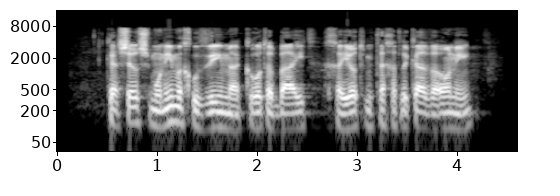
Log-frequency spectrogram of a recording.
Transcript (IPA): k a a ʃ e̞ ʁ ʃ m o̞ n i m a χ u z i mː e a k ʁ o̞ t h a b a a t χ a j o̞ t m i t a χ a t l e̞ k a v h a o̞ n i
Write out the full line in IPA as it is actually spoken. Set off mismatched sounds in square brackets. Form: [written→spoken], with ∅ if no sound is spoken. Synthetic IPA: k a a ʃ e̞ ʁ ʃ m o̞ n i m a χ u z i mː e a k ʁ o̞ t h a b a [a→i] t χ a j o̞ t m i t a χ a t l e̞ k a v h a o̞ n i

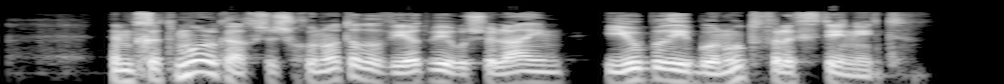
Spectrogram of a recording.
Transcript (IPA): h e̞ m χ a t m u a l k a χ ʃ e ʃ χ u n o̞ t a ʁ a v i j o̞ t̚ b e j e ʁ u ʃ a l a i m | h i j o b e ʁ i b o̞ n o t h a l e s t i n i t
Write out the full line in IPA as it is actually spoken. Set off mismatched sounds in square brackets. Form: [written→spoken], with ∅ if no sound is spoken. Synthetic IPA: h e̞ m χ a t m u a l k a χ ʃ e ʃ χ u n o̞ t a ʁ a v i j o̞ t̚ b e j e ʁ u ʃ a l a i m | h i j [o→u] b e ʁ i b o̞ n [o→u] t [h→f] a l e s t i n i t

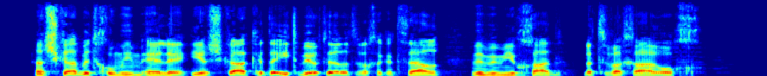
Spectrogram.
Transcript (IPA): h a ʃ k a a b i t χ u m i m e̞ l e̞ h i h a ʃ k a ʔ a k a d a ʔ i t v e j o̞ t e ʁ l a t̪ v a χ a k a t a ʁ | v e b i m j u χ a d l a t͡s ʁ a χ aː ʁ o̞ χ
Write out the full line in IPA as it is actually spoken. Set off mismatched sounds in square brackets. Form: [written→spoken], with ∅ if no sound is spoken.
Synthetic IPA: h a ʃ k a a b [i→e] t χ u m i m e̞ l e̞ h i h a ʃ k a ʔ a k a d a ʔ i t [v→b] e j o̞ t e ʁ l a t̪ v a χ a k a [t→t͡s] a ʁ | v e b i m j u χ a d l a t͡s [ʁ→v] a χ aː ʁ o̞ χ

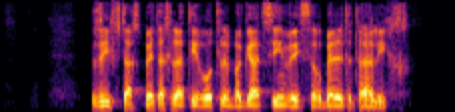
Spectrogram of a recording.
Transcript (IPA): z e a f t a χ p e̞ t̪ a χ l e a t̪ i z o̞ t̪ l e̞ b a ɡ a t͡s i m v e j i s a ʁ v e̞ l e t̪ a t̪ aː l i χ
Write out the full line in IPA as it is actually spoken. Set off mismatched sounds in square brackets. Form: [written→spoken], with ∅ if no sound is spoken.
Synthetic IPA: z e [a→i] f t a χ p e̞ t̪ a χ l e a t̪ i [z→ʁ] o̞ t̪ l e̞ b a ɡ a t͡s i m v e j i s a ʁ [v→b] e̞ l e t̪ a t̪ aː l i χ

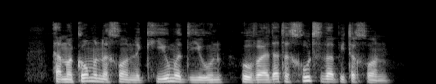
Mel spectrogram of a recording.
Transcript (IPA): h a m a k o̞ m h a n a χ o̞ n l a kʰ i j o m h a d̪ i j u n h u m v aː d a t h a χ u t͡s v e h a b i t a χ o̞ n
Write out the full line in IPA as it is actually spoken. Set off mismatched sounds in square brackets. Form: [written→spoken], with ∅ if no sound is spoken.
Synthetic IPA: h a m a k o̞ m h a n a χ o̞ n l [a→e] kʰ i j [o→u] m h a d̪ i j u n h u [m→∅] v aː d a t h a χ u t͡s v e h a b i t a χ o̞ n

